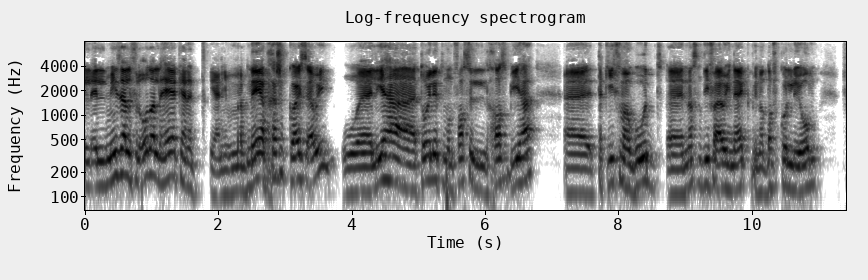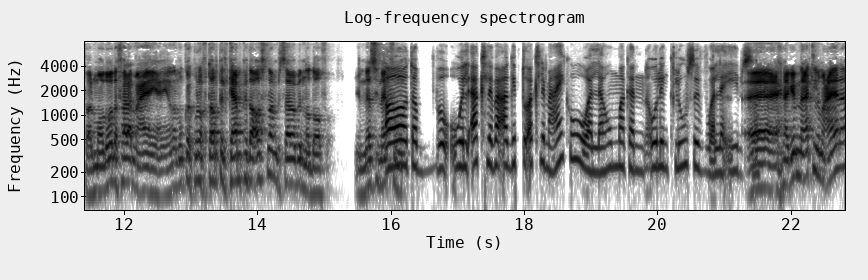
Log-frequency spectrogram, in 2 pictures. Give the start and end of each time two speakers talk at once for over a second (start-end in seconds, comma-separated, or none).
none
